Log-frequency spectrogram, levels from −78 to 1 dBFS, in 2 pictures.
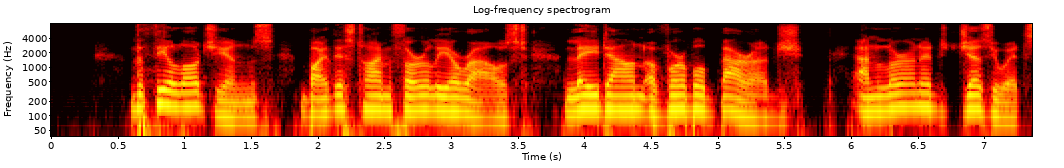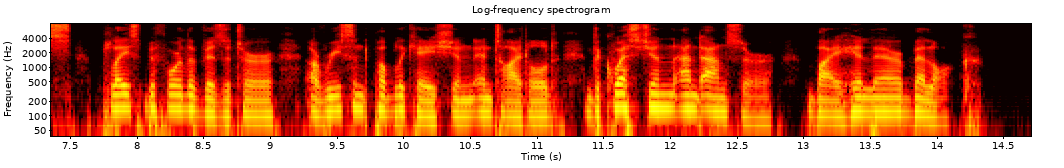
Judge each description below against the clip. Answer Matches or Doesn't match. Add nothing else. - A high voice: Doesn't match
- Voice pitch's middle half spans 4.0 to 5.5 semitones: Matches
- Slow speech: Matches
